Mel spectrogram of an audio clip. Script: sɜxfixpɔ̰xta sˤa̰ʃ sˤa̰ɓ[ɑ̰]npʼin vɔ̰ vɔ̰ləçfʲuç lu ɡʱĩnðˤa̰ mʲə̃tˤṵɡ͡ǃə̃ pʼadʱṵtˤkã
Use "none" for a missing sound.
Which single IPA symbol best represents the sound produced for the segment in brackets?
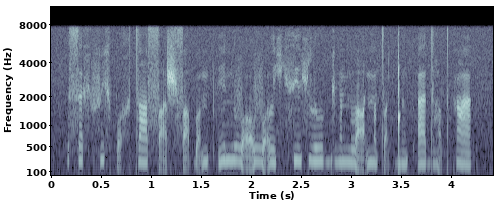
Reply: ɔ̰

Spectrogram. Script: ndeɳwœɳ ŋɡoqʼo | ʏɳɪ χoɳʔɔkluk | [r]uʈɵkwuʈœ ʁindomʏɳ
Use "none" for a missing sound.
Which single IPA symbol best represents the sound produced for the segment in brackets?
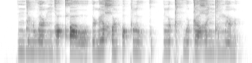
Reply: l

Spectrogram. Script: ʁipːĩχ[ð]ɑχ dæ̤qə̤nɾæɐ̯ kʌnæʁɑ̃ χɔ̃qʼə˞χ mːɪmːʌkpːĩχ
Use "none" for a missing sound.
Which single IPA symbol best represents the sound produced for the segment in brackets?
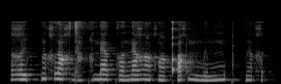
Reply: ð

